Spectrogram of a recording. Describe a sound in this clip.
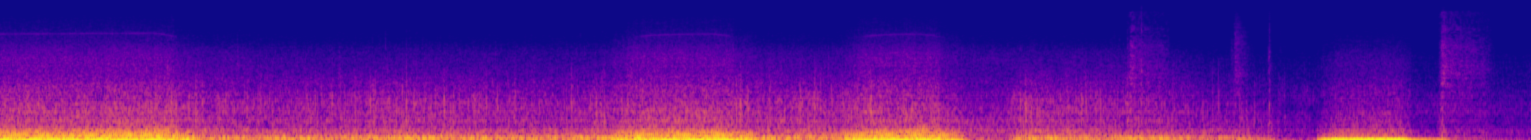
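A diesel truck engine drones and surges as the truck drives along.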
